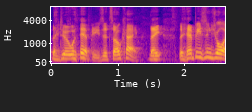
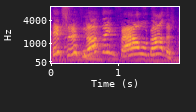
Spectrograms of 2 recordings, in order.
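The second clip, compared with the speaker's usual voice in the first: laughing; 11 semitones higher than usual. Real, not acted. Host still laughing.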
